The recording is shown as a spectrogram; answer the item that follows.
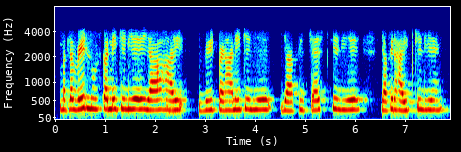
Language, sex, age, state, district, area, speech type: Hindi, female, 18-30, Madhya Pradesh, Balaghat, rural, conversation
